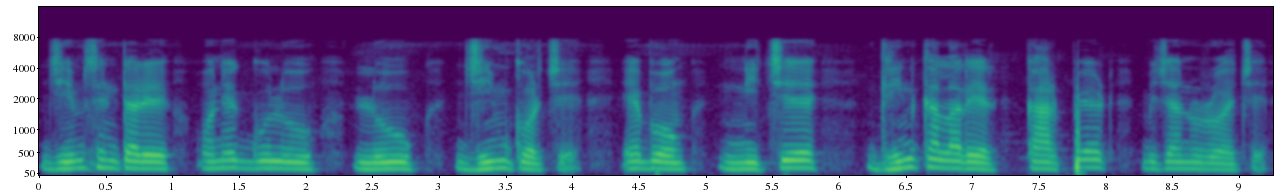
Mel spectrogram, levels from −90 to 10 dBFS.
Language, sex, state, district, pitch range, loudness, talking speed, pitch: Bengali, male, Assam, Hailakandi, 140-155 Hz, -21 LUFS, 85 wpm, 145 Hz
